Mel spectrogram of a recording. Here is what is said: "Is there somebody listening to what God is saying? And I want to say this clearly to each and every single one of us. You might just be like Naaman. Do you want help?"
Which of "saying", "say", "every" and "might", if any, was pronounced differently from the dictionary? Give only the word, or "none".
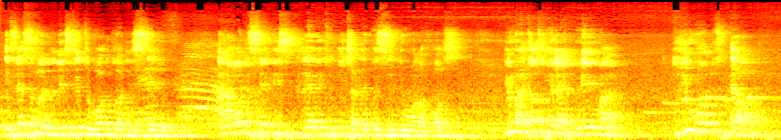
every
